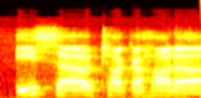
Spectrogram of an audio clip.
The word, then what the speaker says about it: Isao Takahata: It's an anime by Isao Takahata, I think that's how you say his name.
